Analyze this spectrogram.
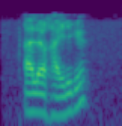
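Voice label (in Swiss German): "allerheilige", Alsatian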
